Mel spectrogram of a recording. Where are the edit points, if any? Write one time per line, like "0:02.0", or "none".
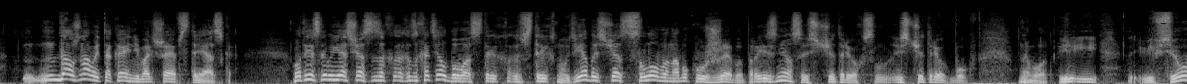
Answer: none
